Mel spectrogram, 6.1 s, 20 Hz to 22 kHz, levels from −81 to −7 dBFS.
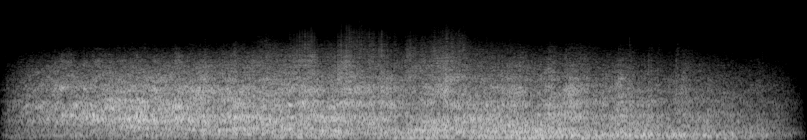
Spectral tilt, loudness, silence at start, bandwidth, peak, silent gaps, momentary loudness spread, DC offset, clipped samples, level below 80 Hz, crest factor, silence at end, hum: -7 dB/octave; -25 LUFS; 0.05 s; 10.5 kHz; -10 dBFS; none; 9 LU; under 0.1%; under 0.1%; -44 dBFS; 16 dB; 0.1 s; none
